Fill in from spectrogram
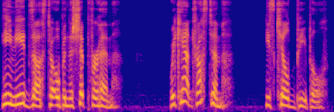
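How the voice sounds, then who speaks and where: A woman's voice: mid-range voice, expressive, moderate pace, no room sound, clean studio sound, close to an everyday voice. An actress playing a young, hard-willed, distrustful female survivor, firm and accusing, in an audiobook drama. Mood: cold, resolute.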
